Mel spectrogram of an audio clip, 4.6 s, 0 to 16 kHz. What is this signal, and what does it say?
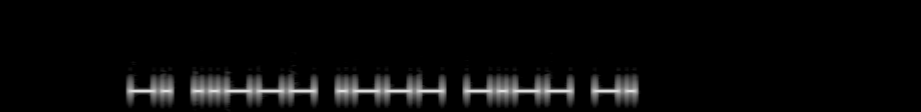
Morse code, heard as a keyed tone, about 30 wpm, 700 Hz. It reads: N2JYN
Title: USA Call Signs - 5 Characters - Repeated 3x - 30wpm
